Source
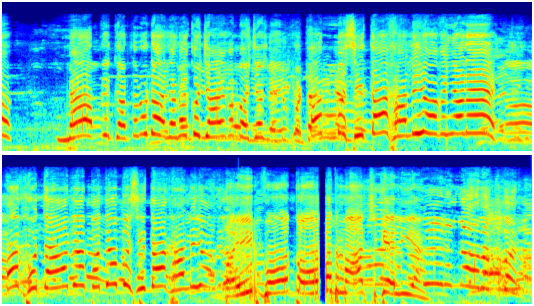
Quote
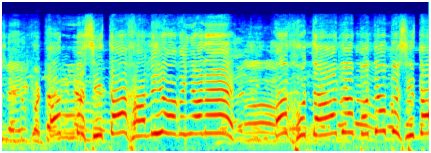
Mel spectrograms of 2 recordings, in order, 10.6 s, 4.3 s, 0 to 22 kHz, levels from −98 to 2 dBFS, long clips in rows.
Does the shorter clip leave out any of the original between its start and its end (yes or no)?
no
